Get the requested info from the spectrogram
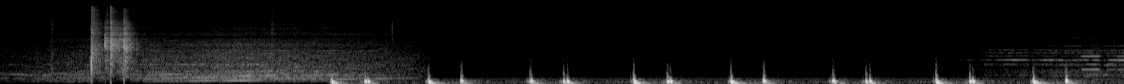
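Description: Heartbeat sound effect: a low double thump, lub-dub, repeating about once a second from about three seconds in. Before it comes a rushing noise with a sharp clatter about a second in, and a held musical chord comes in near the end.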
